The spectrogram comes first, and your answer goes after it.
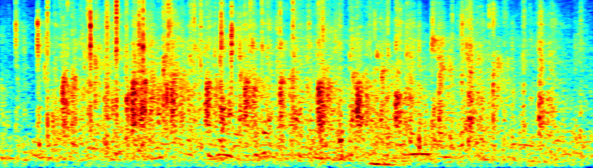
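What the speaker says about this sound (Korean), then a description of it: "안수정 안수정 여러분 큰 박수 한번 부탁합니다" A crowd claps steadily for several seconds, a dense, continuous patter of applause with faint voices mixed underneath.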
